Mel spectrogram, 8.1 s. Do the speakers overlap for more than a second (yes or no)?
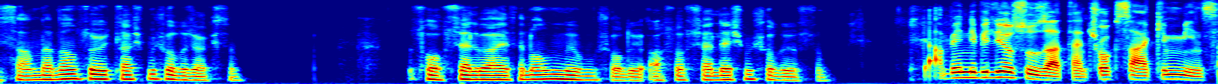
no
